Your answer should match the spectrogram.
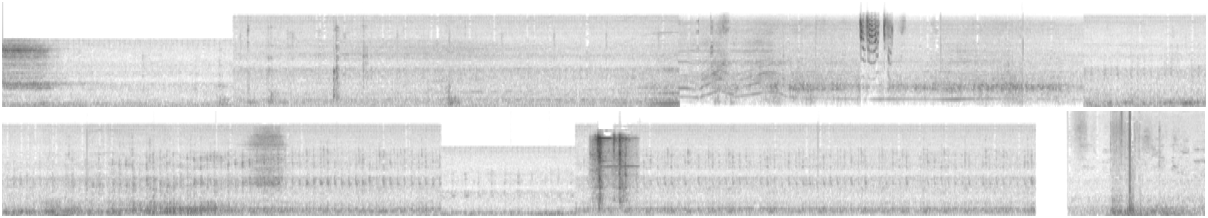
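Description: Car driving noise heard inside the cabin from dashcam recordings: a steady low rumble of engine and tyres that changes abruptly several times from one clip to the next. About a third of the way in there is a stretch of rising and falling tones, and a short, sharp high sound comes about four-fifths of the way through.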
